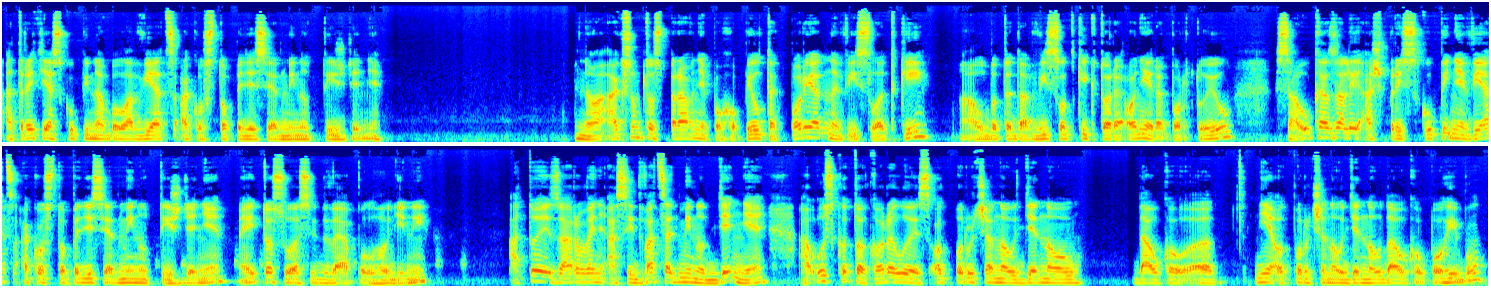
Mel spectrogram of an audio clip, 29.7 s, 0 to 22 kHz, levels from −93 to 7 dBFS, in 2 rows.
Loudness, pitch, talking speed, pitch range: -18 LUFS, 110 Hz, 125 wpm, 95-120 Hz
